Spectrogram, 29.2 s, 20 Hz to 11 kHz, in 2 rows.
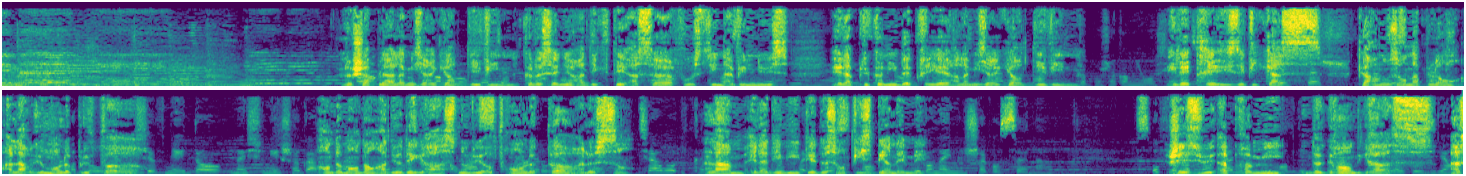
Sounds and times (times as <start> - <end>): Music: 0.0 - 29.2
Speech: 3.4 - 25.1, 26.0 - 29.2.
